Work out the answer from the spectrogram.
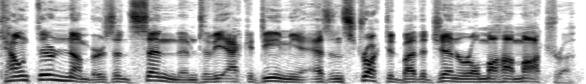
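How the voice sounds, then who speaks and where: An actor playing a dutiful, resolute military captain in a video game, formal and firm. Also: male voice, medium pitch, lively intonation, fairly quick, sharp tone, a little hiss or hum.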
